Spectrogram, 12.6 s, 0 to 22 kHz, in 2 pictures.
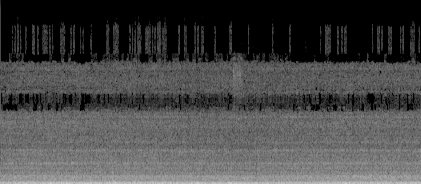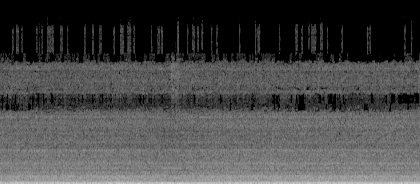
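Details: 1966 Chevrolet C10 shortbed farm truck, last licensed 1979, first start after long storage: the old inline six holds a steady low idle on its own, an even rumble with no stalling or surging. Normal idle.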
